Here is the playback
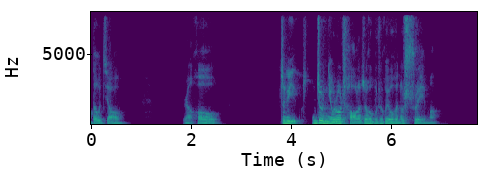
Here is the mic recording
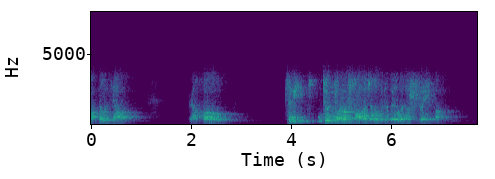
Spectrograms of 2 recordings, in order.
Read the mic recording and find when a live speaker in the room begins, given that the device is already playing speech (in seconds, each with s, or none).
none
